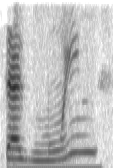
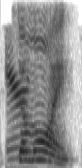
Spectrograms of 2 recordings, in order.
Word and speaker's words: Des Moines: I believe it's pronounced Des Moines? – It's Des Moines. It's French, so the S's are silent.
